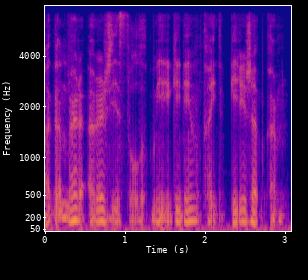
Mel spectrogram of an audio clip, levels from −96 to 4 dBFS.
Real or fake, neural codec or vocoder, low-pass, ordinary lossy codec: fake; autoencoder, 22.05 kHz, a latent of 192 numbers a frame, VITS, trained on many speakers; 7.2 kHz; none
